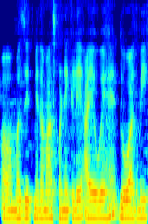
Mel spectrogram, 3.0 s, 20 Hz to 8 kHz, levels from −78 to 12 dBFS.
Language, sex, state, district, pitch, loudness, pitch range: Hindi, male, Maharashtra, Mumbai Suburban, 115 Hz, -15 LUFS, 115-120 Hz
